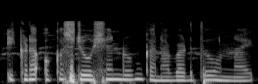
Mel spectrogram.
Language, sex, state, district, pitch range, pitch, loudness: Telugu, female, Telangana, Mahabubabad, 185-230 Hz, 220 Hz, -21 LUFS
